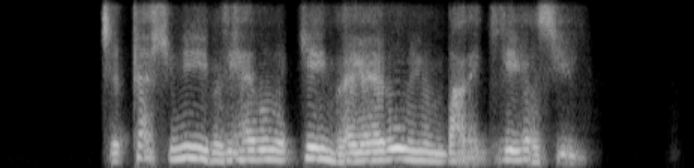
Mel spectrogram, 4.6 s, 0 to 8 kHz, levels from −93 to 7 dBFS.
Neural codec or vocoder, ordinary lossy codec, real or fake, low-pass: codec, 16 kHz, 0.5 kbps, FreqCodec, smaller model; Opus, 32 kbps; fake; 7.2 kHz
